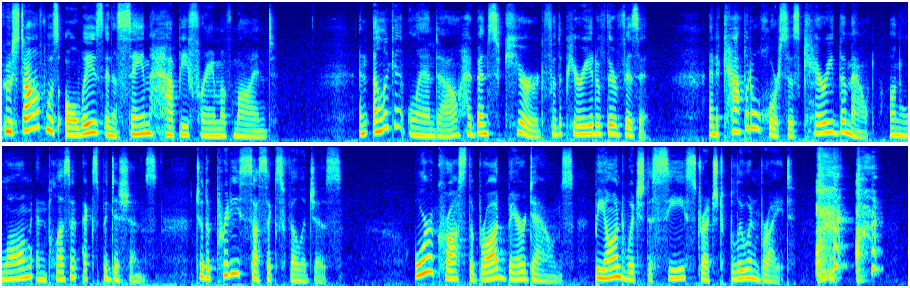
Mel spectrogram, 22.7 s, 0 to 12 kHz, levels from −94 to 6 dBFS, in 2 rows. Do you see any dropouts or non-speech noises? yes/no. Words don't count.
yes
